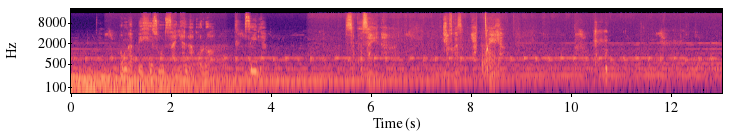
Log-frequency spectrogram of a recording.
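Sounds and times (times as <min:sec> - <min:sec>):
low sustained music score: 0:00.0 - 0:13.0.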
